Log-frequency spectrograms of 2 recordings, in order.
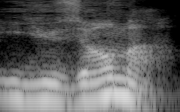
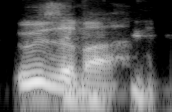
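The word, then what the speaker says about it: Uzomah: that guy's name cj uzoma uzoma so i've been saying it wrong in my head for many years now apparently uzuma now i'm gonna not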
